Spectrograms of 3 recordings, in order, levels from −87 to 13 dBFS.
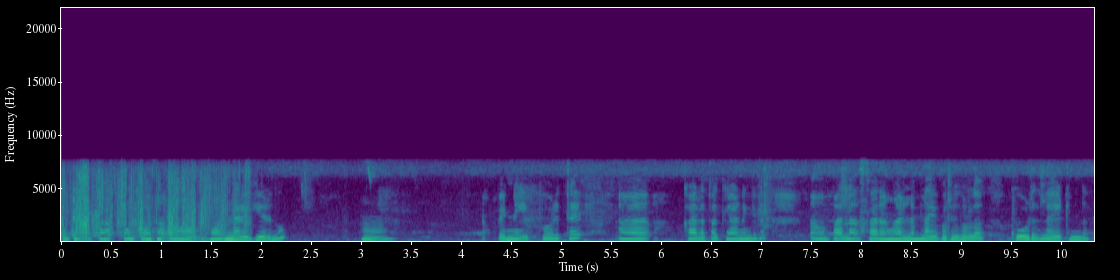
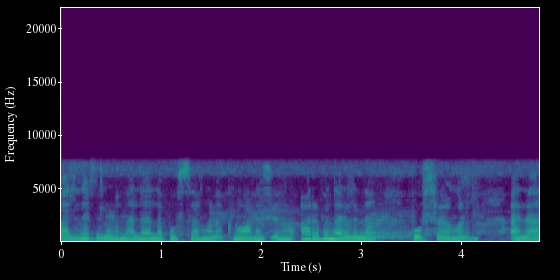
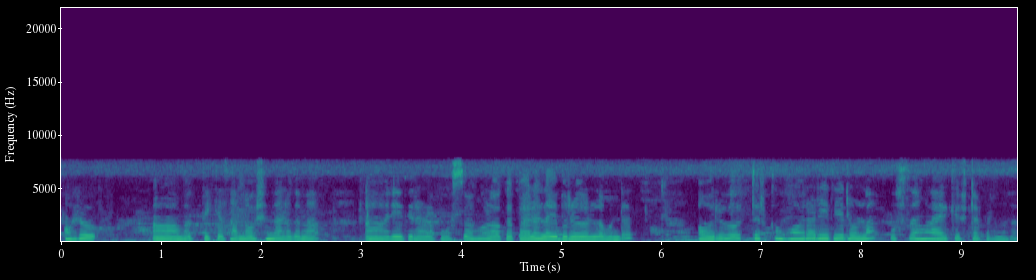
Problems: none marked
